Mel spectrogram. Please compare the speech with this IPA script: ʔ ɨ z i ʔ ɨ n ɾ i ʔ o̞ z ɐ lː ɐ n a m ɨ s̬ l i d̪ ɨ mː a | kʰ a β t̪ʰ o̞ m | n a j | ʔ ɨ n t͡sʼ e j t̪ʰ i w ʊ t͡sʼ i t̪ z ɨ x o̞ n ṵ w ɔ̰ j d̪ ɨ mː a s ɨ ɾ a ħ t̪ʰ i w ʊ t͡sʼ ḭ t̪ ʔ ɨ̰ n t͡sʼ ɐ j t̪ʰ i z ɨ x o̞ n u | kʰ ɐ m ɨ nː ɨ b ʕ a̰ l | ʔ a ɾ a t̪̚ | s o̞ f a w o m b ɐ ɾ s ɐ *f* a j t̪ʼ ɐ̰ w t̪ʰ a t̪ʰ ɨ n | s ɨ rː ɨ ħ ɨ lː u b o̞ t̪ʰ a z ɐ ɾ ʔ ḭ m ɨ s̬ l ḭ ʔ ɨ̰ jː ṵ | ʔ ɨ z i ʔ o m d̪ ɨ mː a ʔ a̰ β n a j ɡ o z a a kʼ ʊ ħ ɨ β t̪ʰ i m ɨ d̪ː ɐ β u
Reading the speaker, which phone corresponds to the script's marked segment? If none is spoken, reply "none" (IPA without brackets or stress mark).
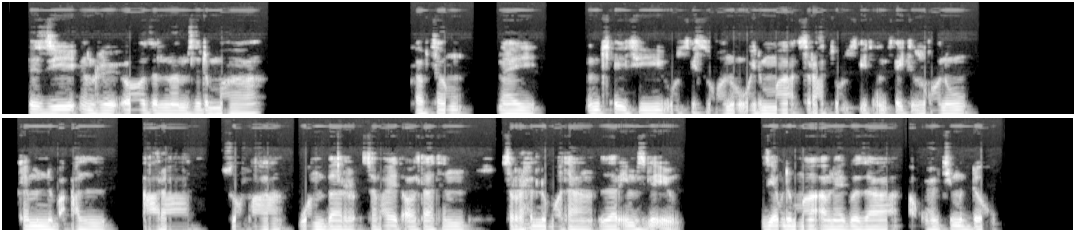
f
